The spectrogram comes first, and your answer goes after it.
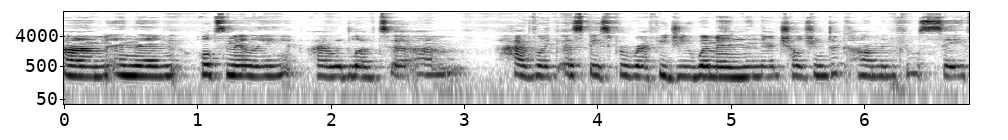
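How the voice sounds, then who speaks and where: A woman with an American accent speaks at a moderate pace in a high pitch, her intonation flat and monotone. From United States. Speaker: fashion design student. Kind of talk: casual project walkthrough vlog.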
